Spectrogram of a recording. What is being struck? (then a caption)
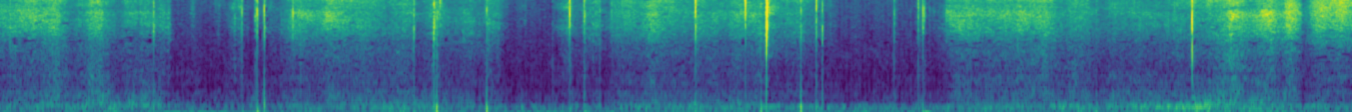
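Glass bottle of bath salts. Long nails scratch and tap an upright, full glass bath salt bottle. The scratching is a soft, low, rumbling scrape that swells and fades, broken by sharp, bright ticks from the taps.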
